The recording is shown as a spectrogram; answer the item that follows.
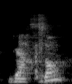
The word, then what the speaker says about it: garçon: Garçon, okay? That needs the soft C on it.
